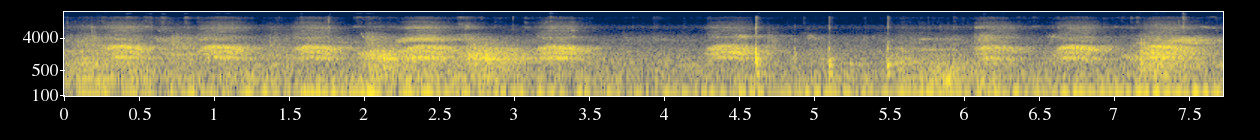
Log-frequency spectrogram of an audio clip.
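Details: Budgie chick being fed by a male budgerigar: a series of rough, grating calls repeated irregularly, with a few sharp clicks and a steady low hum underneath.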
